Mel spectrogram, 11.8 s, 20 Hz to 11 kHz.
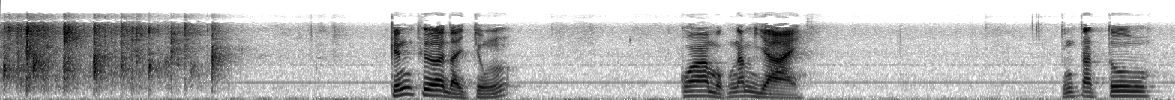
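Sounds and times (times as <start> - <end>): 
audience applause: 0.0 - 2.4
speech: 3.9 - 5.2, 6.8 - 8.1, 10.6 - 11.6.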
